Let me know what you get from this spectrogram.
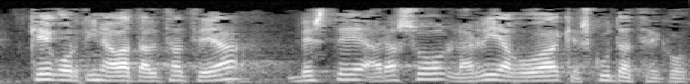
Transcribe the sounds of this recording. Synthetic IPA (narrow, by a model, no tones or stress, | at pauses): ke̞ɣ̞o̞ɾt̪inaβ̞at̪alt͡sat͡se̞a | be̞st̪e̞aɾaso̞lariaɣ̞o̞ake̞skut̪at͡se̞ko̞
